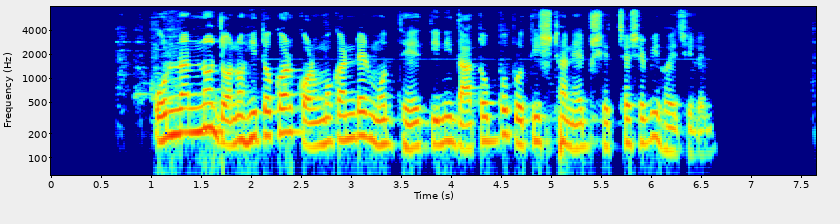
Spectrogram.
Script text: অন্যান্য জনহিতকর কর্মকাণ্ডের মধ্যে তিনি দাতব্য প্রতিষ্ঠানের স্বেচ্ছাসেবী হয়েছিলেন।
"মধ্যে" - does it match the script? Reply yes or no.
yes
